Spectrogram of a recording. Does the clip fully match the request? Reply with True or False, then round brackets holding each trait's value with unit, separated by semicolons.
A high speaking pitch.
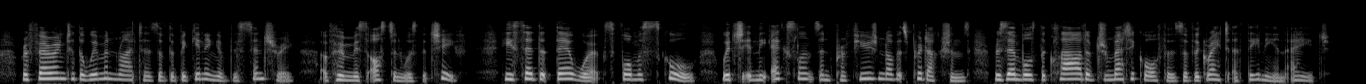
True (225 Hz)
